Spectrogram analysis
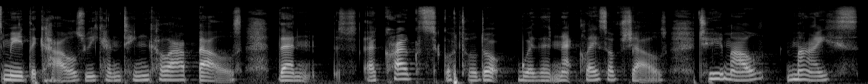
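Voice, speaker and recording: A woman reading a rhyming picture book aloud, stumbling and restarting on some words. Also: mid-range voice.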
